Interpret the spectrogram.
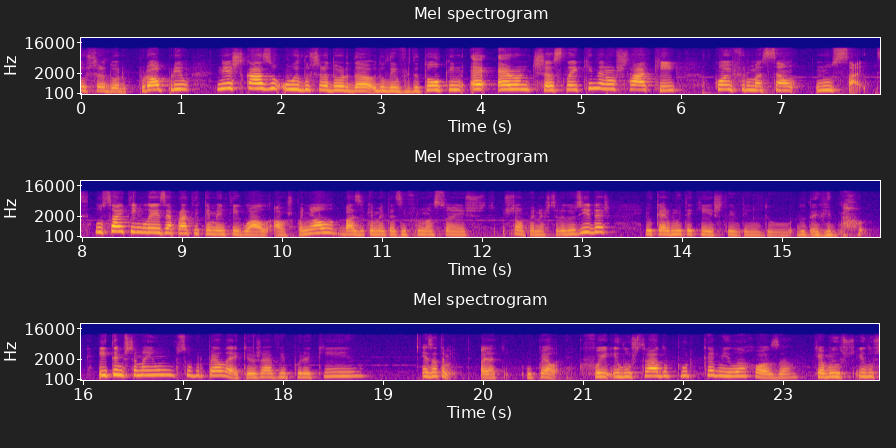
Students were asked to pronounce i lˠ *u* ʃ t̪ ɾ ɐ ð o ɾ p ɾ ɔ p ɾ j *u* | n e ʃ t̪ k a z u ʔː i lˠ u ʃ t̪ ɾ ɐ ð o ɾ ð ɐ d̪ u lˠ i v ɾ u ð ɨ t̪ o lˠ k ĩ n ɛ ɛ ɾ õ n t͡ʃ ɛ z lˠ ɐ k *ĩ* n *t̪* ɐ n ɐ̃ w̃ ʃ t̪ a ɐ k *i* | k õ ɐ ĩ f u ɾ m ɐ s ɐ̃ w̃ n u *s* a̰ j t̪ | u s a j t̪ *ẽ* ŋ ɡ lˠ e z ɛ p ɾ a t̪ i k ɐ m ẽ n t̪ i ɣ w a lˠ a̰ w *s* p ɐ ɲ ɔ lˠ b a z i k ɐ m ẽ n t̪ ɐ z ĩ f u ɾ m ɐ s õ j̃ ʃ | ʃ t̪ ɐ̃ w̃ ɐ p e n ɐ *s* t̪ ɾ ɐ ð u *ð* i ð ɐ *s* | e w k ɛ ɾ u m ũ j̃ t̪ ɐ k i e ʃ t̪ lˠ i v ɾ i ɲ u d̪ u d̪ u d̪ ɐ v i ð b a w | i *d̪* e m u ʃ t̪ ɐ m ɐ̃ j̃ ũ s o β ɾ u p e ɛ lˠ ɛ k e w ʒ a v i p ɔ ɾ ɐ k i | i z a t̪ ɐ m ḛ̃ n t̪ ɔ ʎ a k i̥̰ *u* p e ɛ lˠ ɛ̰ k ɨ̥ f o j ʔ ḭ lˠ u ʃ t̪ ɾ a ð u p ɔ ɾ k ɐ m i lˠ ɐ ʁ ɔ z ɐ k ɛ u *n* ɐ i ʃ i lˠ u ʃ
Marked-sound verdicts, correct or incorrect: correct, correct, correct, incorrect: d̪, correct, correct, incorrect: ĩ, incorrect: ʃ, incorrect: ʃ, incorrect: z, incorrect: ʃ, incorrect: t̪, correct, incorrect: m

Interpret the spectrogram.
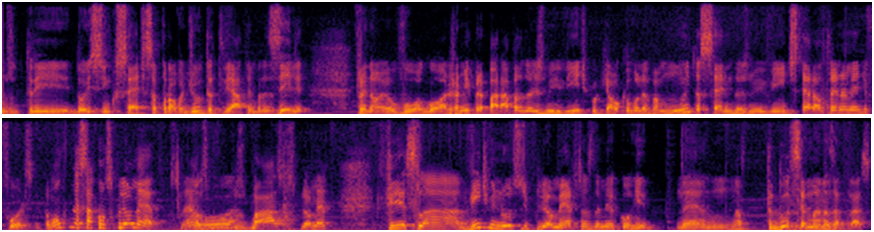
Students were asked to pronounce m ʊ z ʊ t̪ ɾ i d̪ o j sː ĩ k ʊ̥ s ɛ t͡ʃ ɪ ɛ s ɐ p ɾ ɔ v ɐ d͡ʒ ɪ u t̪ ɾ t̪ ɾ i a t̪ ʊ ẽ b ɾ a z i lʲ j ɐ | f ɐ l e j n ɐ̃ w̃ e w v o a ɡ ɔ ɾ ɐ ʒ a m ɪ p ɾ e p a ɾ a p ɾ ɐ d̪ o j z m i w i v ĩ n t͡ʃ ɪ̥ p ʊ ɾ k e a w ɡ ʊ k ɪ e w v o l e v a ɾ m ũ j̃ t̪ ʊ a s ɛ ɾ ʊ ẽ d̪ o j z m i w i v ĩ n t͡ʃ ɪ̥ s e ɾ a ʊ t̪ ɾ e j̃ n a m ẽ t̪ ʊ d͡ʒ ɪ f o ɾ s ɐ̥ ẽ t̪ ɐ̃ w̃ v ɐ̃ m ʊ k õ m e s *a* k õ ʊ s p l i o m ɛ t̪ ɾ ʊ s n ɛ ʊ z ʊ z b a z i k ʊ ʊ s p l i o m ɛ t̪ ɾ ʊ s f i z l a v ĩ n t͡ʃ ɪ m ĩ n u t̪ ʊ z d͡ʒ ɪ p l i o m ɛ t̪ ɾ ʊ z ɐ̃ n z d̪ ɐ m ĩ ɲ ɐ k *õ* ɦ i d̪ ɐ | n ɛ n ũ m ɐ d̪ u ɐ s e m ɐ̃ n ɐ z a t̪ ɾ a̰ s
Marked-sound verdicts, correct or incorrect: correct, incorrect: o

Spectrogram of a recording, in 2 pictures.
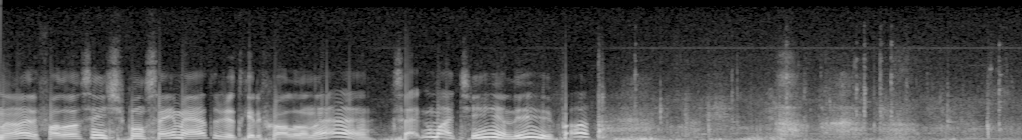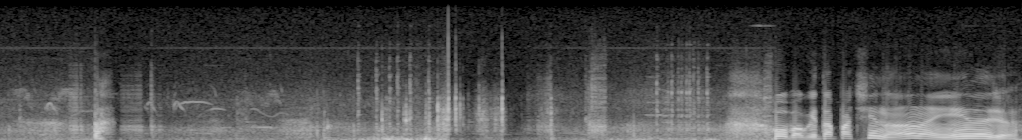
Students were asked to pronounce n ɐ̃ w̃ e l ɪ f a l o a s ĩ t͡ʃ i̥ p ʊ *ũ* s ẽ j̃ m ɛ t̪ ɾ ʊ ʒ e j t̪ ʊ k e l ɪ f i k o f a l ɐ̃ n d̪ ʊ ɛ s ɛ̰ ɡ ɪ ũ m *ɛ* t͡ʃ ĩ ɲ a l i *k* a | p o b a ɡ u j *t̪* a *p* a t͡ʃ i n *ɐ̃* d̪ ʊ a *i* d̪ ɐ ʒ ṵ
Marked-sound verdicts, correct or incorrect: correct, incorrect: a, incorrect: p, correct, correct, correct, incorrect: ĩ

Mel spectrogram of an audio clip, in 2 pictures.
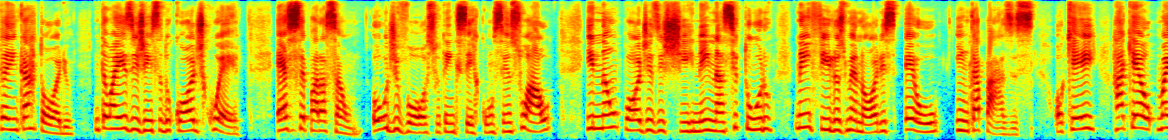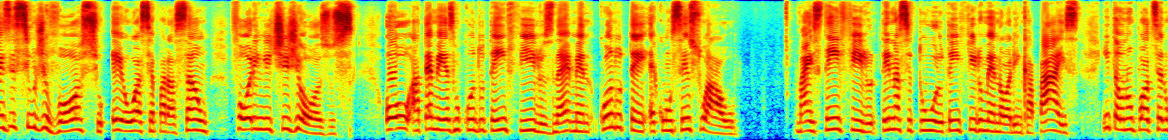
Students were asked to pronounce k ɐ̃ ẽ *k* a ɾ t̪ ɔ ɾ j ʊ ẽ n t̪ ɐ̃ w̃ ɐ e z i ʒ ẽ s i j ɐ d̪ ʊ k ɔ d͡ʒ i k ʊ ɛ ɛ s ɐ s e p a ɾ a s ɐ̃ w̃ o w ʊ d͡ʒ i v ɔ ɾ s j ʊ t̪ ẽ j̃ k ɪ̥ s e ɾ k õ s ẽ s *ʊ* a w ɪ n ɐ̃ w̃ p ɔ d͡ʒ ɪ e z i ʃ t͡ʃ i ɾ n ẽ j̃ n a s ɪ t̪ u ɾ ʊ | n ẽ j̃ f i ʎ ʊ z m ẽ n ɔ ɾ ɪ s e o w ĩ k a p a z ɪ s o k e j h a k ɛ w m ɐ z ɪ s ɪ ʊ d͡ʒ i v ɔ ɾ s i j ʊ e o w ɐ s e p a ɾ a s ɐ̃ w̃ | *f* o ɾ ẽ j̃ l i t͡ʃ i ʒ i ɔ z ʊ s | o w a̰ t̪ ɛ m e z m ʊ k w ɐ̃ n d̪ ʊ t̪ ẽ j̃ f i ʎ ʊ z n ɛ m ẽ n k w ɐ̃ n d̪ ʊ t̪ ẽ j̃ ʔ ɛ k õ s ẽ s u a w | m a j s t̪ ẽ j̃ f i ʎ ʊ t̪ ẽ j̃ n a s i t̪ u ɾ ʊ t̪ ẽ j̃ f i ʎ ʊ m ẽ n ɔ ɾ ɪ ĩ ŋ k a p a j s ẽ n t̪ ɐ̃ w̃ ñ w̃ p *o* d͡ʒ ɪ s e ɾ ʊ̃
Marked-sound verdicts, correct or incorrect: correct, incorrect: u, correct, incorrect: ɔ

